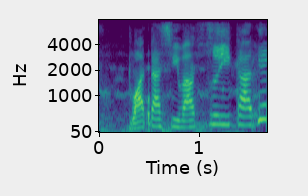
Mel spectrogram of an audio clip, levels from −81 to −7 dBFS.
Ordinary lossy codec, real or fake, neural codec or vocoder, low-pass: none; fake; codec, 24 kHz, 3 kbps, HILCodec; 7.2 kHz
